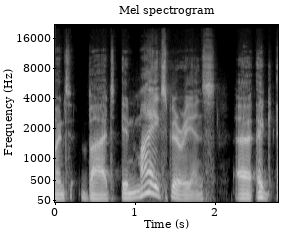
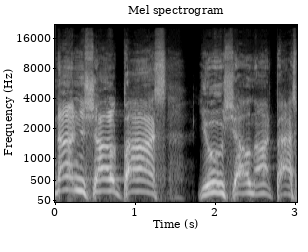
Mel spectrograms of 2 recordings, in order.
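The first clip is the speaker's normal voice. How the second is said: very high-pitched, grand wizard voice; 12 semitones higher than usual. Describing influencers trying to cross the bridge: Gandalf voice. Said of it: "Gandalf is there like".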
